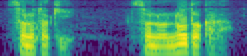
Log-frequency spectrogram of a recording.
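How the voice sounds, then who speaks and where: A man from Kagoshima, Japan, narrating classic literature as a dramatic audiobook in a grave, measured manner. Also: lowish voice, steady tone, no room sound. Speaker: actor, narrator. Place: at home, close and dry.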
